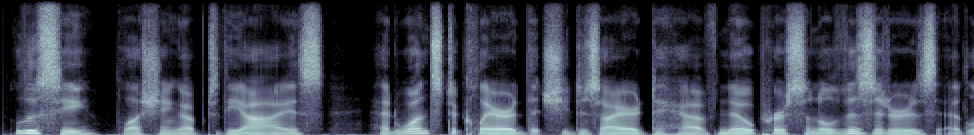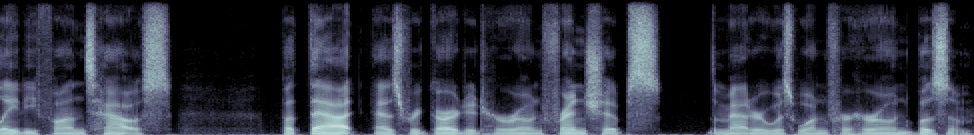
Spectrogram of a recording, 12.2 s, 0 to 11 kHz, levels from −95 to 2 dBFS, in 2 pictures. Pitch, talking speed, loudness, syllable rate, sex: 105 Hz, 175 wpm, -21 LUFS, 5.1 syllables/s, male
